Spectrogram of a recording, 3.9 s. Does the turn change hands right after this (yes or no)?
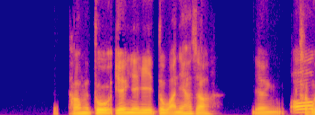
yes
